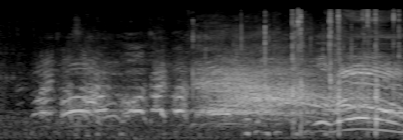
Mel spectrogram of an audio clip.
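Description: Spectators at a rugby league game shouting, building about halfway through into loud cheering with one long drawn-out yell near the end.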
